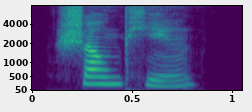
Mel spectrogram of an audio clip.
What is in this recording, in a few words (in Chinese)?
"商品", Chinese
